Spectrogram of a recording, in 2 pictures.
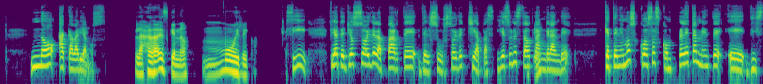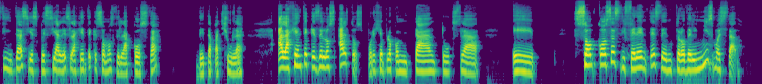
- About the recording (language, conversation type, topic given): Spanish, podcast, ¿Qué comida te conecta con tus raíces?
- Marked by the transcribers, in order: none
